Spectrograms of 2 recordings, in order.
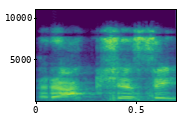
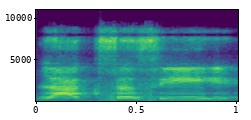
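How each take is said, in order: First: The word begins with an R sound. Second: The word begins with an L sound. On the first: The speaker calls it right. "ರಾಕ್ಷಸಿ ಹೇಳ್ಬೇಕು" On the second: The speaker calls it wrong. "ರಕಾರ ಬರಲ್ಲ"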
